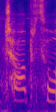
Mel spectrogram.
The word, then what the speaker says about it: Topsail: I'm talking about welcome to Topsail Island that's how the locals say it but it's actually spelled Topsail which leads to the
